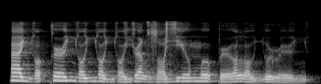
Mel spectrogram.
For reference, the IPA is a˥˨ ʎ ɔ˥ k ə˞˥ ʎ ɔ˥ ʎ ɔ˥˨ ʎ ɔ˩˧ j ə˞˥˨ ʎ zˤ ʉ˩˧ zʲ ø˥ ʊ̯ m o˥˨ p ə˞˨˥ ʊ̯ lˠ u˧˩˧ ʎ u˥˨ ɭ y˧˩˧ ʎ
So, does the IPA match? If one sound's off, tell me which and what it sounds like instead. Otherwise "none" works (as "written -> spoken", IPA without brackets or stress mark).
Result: y˧˩˧ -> ø˧˩˧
